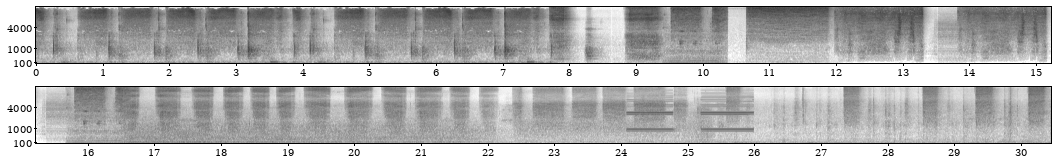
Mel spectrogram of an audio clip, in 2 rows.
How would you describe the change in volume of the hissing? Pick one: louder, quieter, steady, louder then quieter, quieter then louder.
quieter.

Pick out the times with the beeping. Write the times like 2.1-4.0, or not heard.
24.1-26.0.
